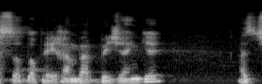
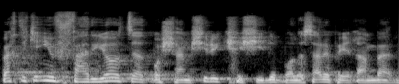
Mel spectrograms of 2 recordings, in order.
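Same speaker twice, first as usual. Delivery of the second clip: normal talking voice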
